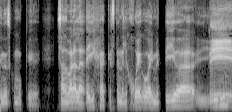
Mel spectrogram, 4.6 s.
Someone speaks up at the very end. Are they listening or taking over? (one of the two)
taking over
